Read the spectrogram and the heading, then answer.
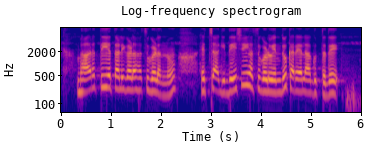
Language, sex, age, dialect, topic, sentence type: Kannada, female, 18-24, Coastal/Dakshin, agriculture, statement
